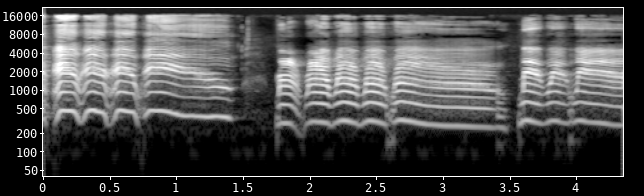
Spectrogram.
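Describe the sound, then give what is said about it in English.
A voice imitates an air horn with loud, nasal blasts: a quick stuttering series, a long held wail, then another burst of short honks, with the pitch wobbling throughout. “Air horn noise.”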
